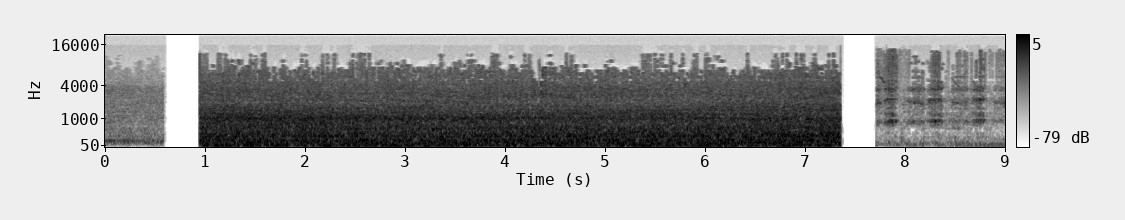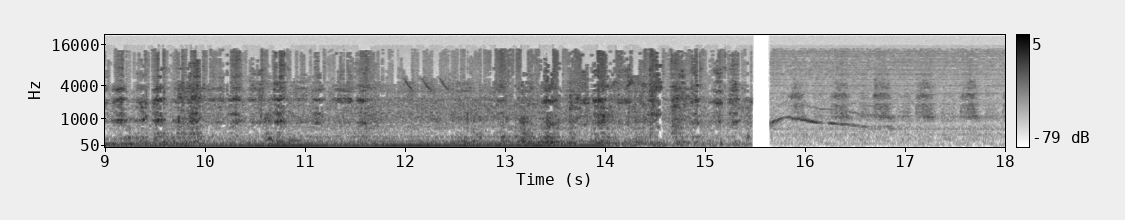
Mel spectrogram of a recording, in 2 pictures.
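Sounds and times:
road and wind noise in car: 1.0 - 7.4.

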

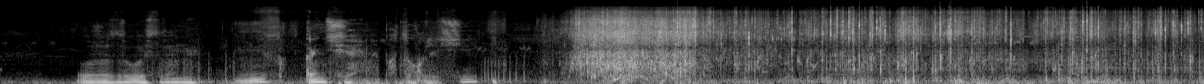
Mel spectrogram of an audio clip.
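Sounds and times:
water trickling and sloshing: 5.4 - 12.0
small splashes and drips: 5.5 - 12.0.

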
